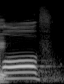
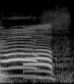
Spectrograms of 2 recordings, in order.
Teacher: تالو کے نرم حصے سے جب زبان کی جڑ ٹکراتی ہے تو ادا ہوتا ہے قاف. قاف. اور زبان کی جڑ سخت حصے سے ٹکراتی ہے تو ادا ہوتا ہے کاف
